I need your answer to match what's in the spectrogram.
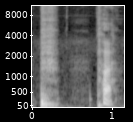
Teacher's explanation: it's a sharp exhalation of air with a P sound at the beginning, like puh. Yeah. · Term: sharp plosive sound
